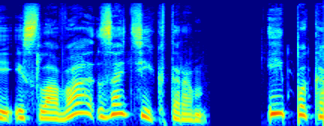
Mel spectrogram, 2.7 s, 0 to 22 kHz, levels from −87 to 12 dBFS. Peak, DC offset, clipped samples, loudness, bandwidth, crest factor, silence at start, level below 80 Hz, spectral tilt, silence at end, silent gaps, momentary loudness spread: -2 dBFS; under 0.1%; under 0.1%; -18 LUFS; over 20 kHz; 18 dB; 0 s; -58 dBFS; -4.5 dB/octave; 0 s; 1.76-2.18 s; 9 LU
